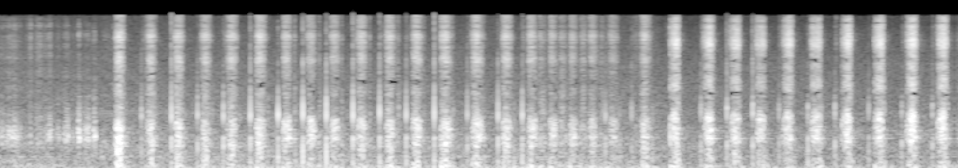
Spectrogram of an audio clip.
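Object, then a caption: Graphite pencil on thin fiberboard. A graphite pencil scratches lines and details onto a small square of thin, solid brown MDF fiberboard, making a rapid series of short, dry, bright scratching strokes at roughly three per second. The strokes are irregular at first and become more evenly spaced and distinct toward the end.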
